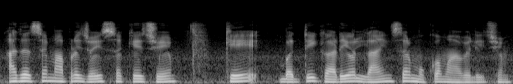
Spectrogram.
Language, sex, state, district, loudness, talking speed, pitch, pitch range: Gujarati, male, Gujarat, Valsad, -18 LUFS, 150 wpm, 130 Hz, 115-140 Hz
